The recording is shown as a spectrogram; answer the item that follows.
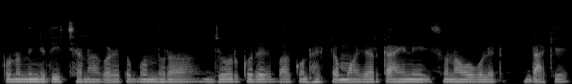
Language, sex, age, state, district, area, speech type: Bengali, male, 18-30, West Bengal, Murshidabad, urban, spontaneous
